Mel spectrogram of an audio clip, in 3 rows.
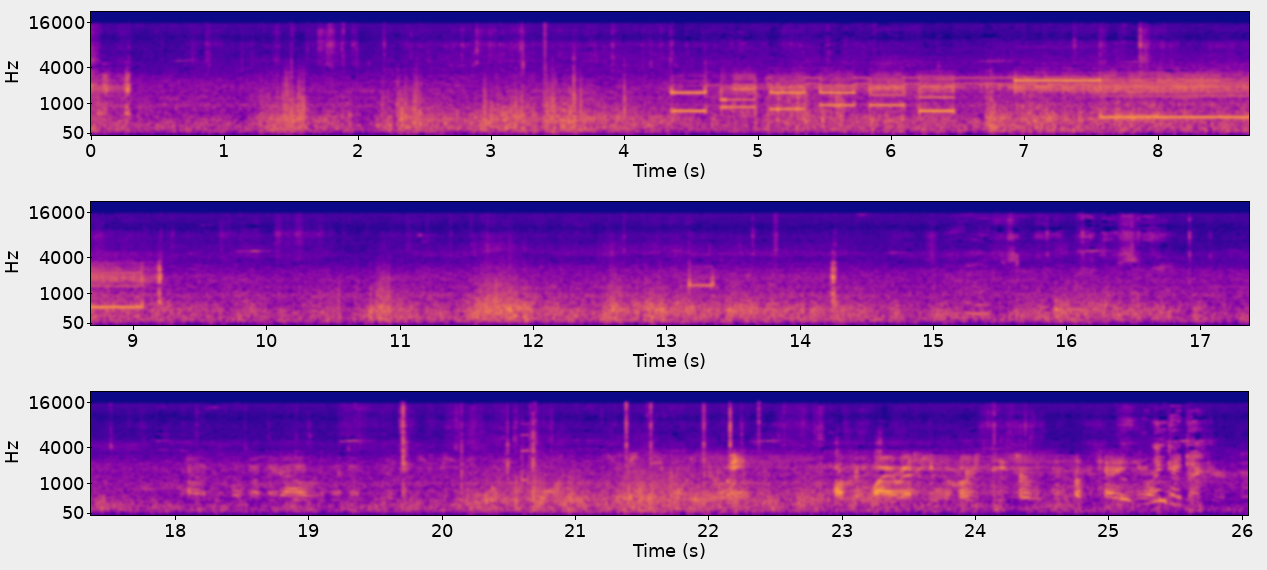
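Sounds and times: two-note touch-tone beeps: 4.4 - 9.2
long steady tone: 4.4 - 10.1, 13.1 - 13.5.

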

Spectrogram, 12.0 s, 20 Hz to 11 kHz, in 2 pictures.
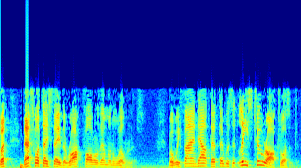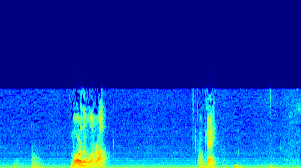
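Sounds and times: electrical mains hum: 0.0 - 12.0
man speaking: 9.9 - 10.4.

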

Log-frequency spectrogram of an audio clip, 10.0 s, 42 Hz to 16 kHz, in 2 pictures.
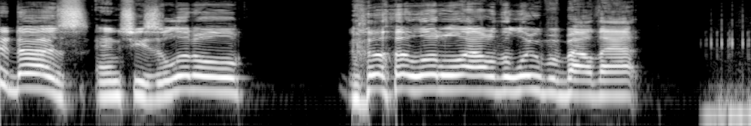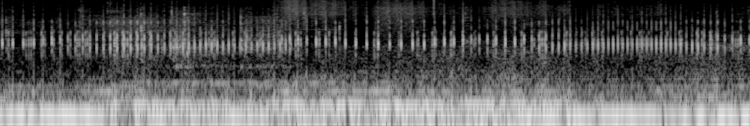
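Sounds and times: rapid crackling buzz: 4.6 - 10.0
low rumbling drone: 4.7 - 10.0.

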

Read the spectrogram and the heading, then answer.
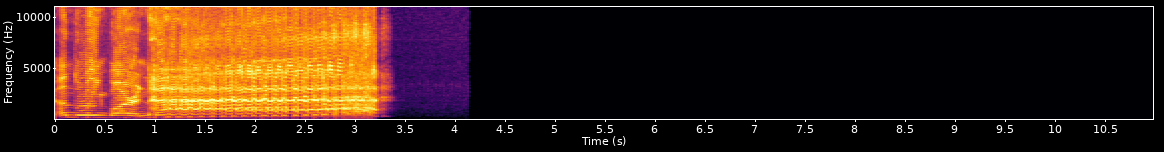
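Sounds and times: loud warbling laugh: 0.9 - 3.4.

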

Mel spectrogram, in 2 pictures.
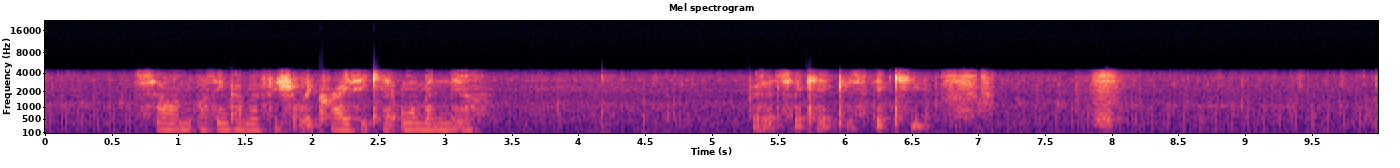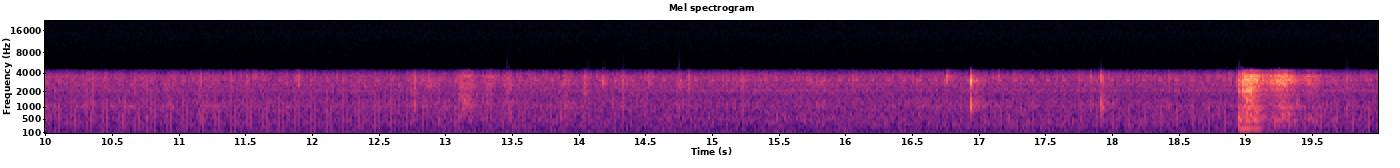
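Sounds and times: kittens chewing meat: 2.2 - 20.0.

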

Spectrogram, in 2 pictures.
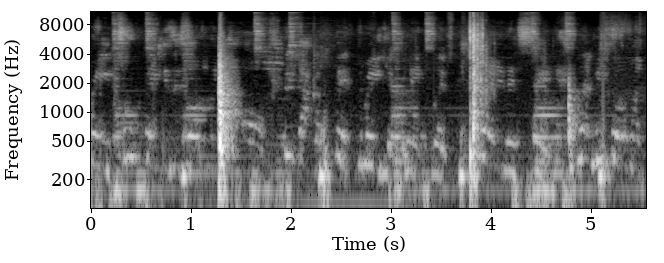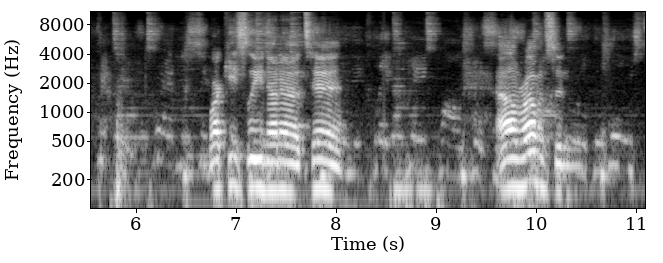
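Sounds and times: quiet background music: 0.0 - 11.0
plastic card holders clacking: 3.8 - 4.0.

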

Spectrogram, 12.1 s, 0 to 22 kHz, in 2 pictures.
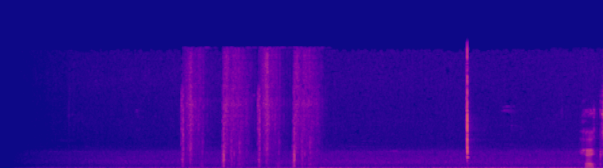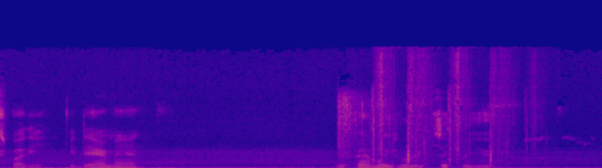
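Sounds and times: short crisp rustling crunches: 1.8 - 3.3, 9.4 - 11.5.

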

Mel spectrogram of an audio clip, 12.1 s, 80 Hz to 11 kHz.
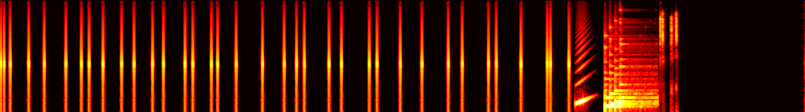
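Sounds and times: rising bloop: 8.6 - 10.0
keyboard clicks: 8.6 - 10.2
pitched chime: 8.7 - 9.9.

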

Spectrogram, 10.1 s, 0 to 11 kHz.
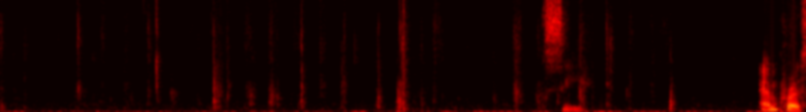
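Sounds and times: cards being shuffled: 0.0 - 8.6.

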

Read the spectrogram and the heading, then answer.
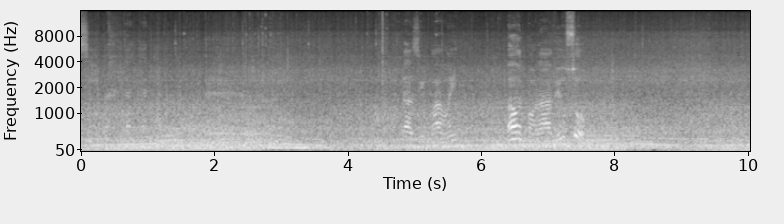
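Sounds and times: diesel truck engine running: 0.0 - 10.0
tyre and rain noise: 0.0 - 10.0.

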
